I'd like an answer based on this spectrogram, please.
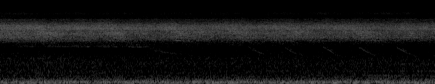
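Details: Crickets in a grassy outdoor setting under a blue sky, live sound without music: an unbroken high, shimmering trill, punctuated by several brief downward-slurred bird whistles and a constant low murmur.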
